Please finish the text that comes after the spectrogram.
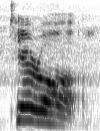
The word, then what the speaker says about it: Tara: She's pronounced Tara, is a Hindu and Buddhist goddess whose name means star.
